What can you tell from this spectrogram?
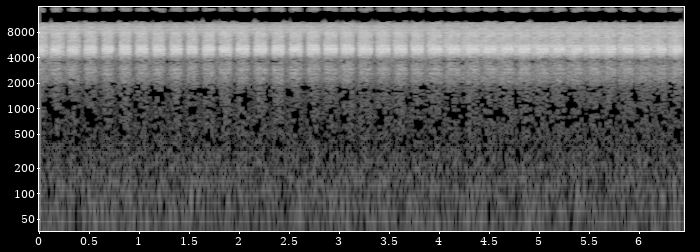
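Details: Provençal cicadas in the southern French summer, a piercing buzzy chorus pulsing quickly and evenly, about three beats per second, smoothing into a steadier drone near the end.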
